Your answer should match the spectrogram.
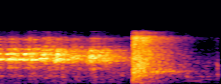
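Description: A loud, drawn-out yell held on one pitch. About one and a half seconds in, a sharp impact cuts in and then fades.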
